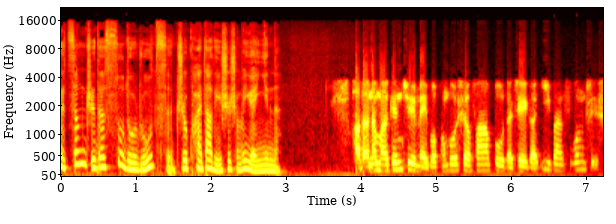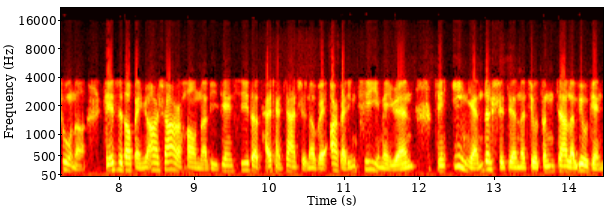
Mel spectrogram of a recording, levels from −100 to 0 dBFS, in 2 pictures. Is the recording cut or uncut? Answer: cut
